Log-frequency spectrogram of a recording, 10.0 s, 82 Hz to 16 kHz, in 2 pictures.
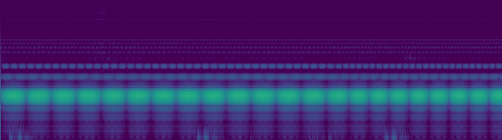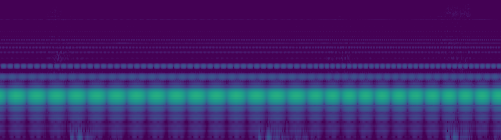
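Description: Two pure tones near 440 Hz played together from smartphone tone-generator apps: one held at 440 Hz, the other stepped up from 444 to 446 Hz. The combined tone swells and fades in loudness as beats, quickening from about four to six beats a second as the frequency difference grows.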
